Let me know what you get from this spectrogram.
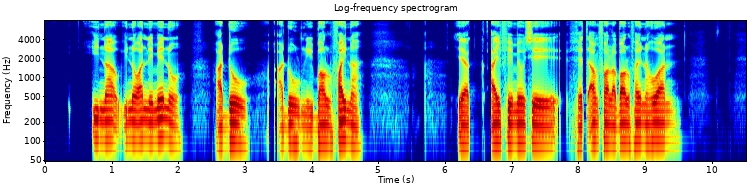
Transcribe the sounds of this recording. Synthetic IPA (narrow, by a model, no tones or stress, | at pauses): inauinauanemeno | a̰dou | a̰dounibalufaina | jak̚ | aifemeusefet̪a̰mfalabalufainaɦuan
